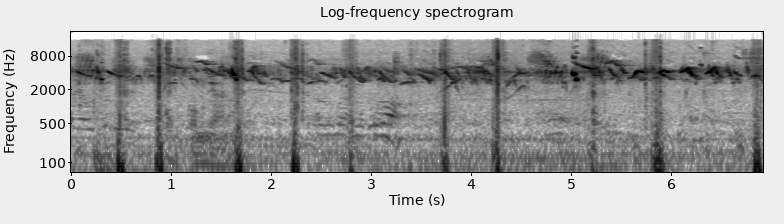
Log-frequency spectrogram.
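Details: Competing towa towa seed finch at a 2023 whistling contest in New Amsterdam, Berbice, Guyana, delivering an unbroken rapid chattering high warble, with repeated heavy knocks and background music.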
